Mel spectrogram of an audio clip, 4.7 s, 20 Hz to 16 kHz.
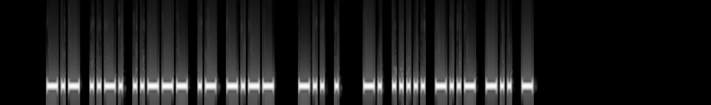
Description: Morse code, heard as a keyed tone, about 47 wpm, 700 Hz. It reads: KF2AY DE N5XDT
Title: USA Callsign DE Callsign - 5 Characters - 50wpm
